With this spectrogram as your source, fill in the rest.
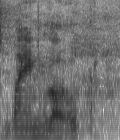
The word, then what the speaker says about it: Langeloh: my name is but it's laying low because people don't know how to pronounce them my husband and husband Ray and I had been members of this church since March of 1958.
